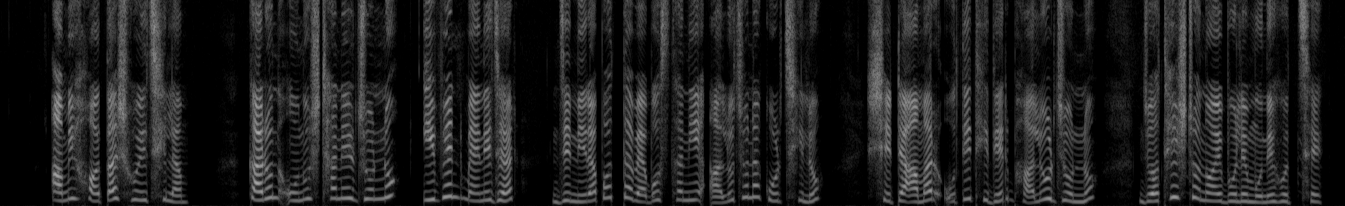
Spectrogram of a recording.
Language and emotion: Bengali, sad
